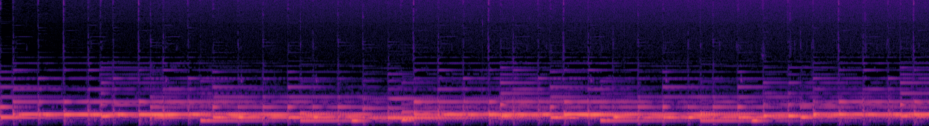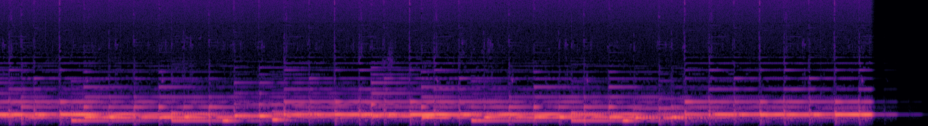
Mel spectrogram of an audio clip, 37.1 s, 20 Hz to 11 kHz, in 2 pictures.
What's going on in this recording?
piano background 1
Just some quick piano background for the videos, I originally used it to put on a video of some DIY stuff
Not so very proud of it, but I think that will do if using in a simple projects.
That's why I'm giving it away for free. :) hope that helps!
background, chill, movie, muted, natural-reverb, peaceful, piano, silent, sustain, video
